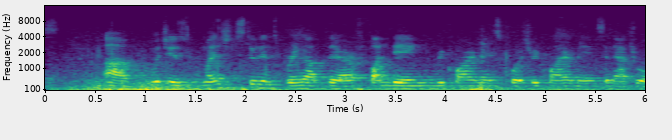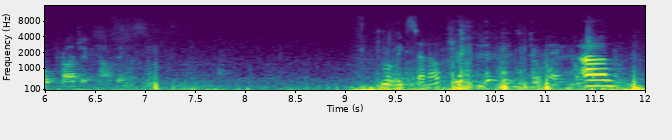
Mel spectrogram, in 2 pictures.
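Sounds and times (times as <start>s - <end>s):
faint room noise: 0.0s - 12.0s
low rumble: 0.0s - 12.0s.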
